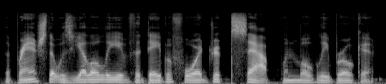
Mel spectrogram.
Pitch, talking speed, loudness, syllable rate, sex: 95 Hz, 235 wpm, -20 LUFS, 6.1 syllables/s, male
